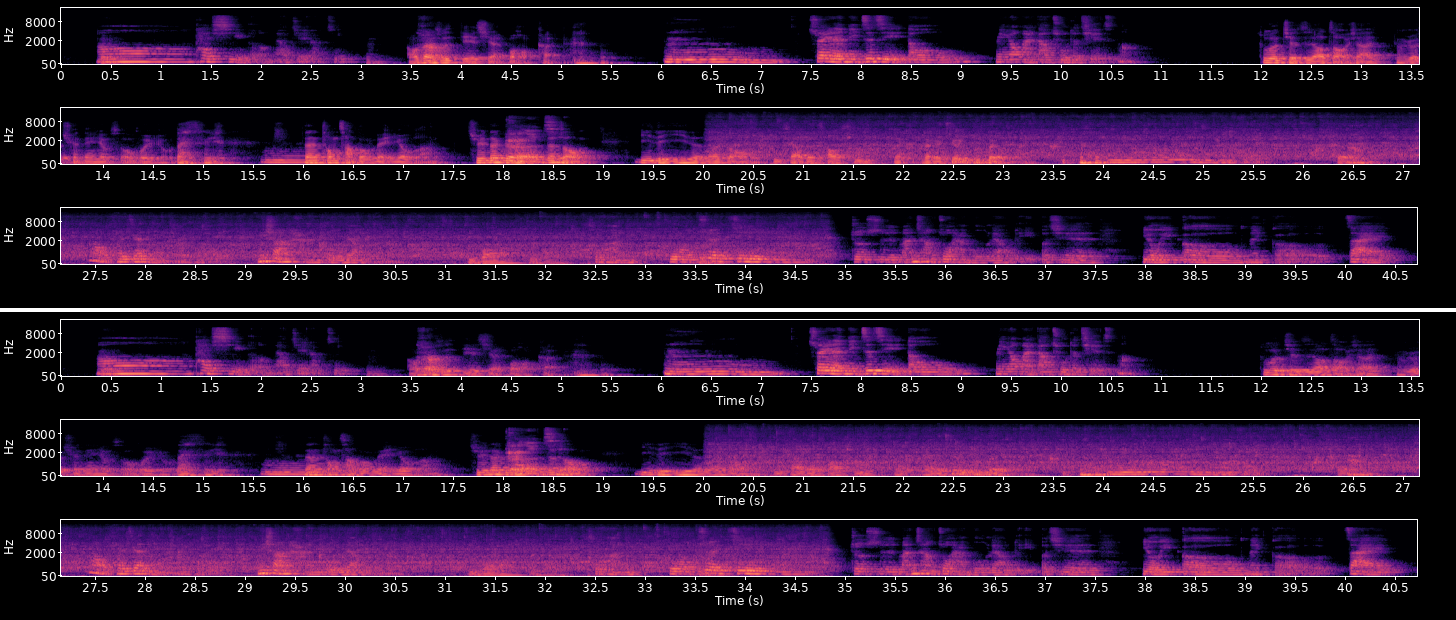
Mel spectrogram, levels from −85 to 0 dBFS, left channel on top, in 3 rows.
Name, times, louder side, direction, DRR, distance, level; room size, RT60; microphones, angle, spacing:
voice 1, 0.3-2.9 3.6-3.8 6.0-7.2 7.5-10.7 15.6-16.2 18.0-18.7 19.3-19.5 22.5-22.9 24.0-25.6 26.4-26.7 27.4-30.6 32.4-32.9 33.2-34.7 35.1-37.5 38.0-40.5, right 1 dB, 15° right, -1 dB, 0.5 m, -33 dB
voice 2, 3.5-5.5 12.0-15.2 16.0-17.4 17.7-18.8 19.4-23.3 23.5-24.0 26.3-26.6 31.2-32.2 33.5-33.7, left 3 dB, 80° left, 4 dB, 0.5 m, -30 dB
sound 1, 20.0-34.8, right 1 dB, 40° right, 0.9 m, -40 dB
2.3 x 2.3 x 2.7 m, 0.65 s
head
